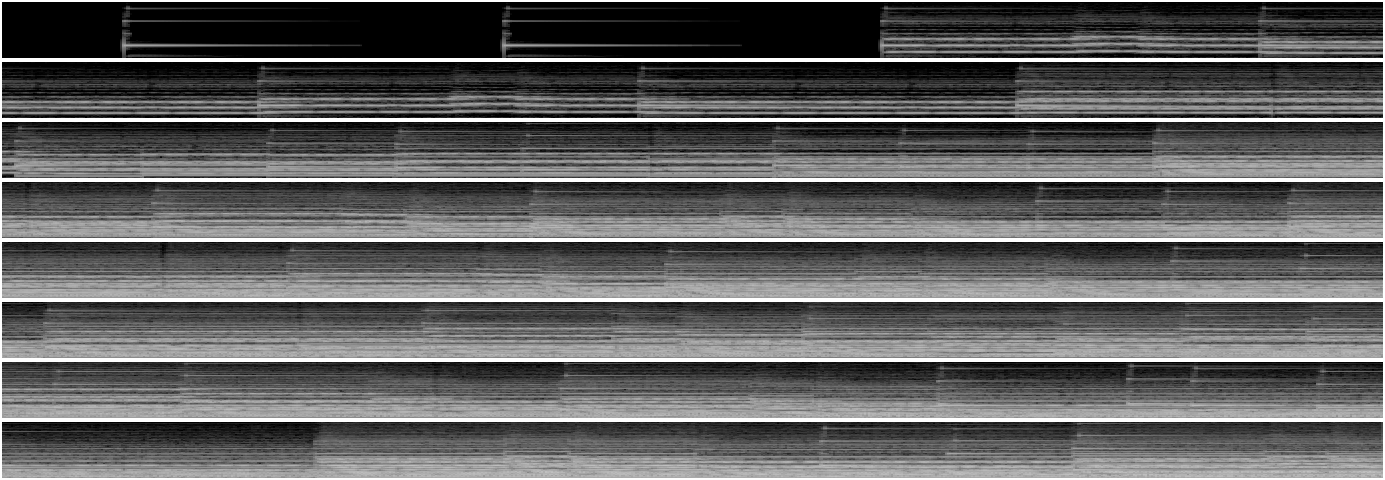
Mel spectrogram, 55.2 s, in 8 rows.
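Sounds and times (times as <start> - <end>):
SATB choir singing: 4.7 - 55.2
bells: 12.0 - 55.2
organ: 12.4 - 55.2.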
